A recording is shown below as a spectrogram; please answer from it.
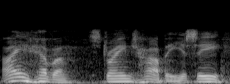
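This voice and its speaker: An actor playing a bashful, earnest young scientist with a hesitant stammering manner, in 1940s radio comedy style. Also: male voice, mid-range voice, animated, a little slow, close to an everyday voice. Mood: bashful, flustered. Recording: muffled, noisy 1940s radio recording.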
